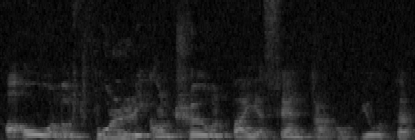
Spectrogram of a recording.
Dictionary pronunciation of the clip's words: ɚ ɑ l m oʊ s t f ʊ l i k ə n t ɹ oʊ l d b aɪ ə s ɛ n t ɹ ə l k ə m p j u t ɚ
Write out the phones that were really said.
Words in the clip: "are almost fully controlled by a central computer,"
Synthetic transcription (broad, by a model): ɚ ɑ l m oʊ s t f ʊ l i k ə n t ɹ oʊ l d b aɪ ə s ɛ n t ə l k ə m p j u t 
